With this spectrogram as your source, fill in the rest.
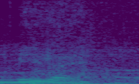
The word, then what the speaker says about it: melee: Jarvis Sensei has brought up the How do you pronounce melee? Melee. Some people say me lay. Or me lay. No, me lay.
